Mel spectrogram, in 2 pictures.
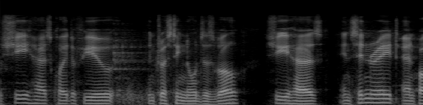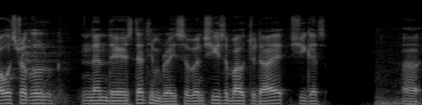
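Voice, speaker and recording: A man's voice: low-pitched, dull audio, slight background noise. A man hosting a game guide, explaining tactics in casual walkthrough commentary. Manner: explanatory, instructional. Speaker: gaming guide host.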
